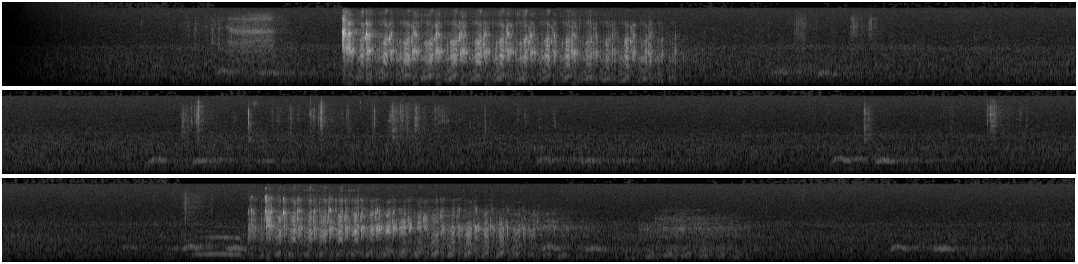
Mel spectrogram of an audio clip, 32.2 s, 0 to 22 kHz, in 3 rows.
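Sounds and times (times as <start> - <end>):
yellow-bellied glider calling: 2.1 - 7.1, 23.3 - 29.0.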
